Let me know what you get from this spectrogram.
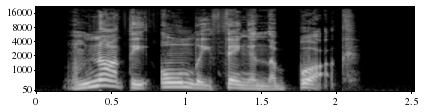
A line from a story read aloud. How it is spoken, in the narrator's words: remarked crossly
